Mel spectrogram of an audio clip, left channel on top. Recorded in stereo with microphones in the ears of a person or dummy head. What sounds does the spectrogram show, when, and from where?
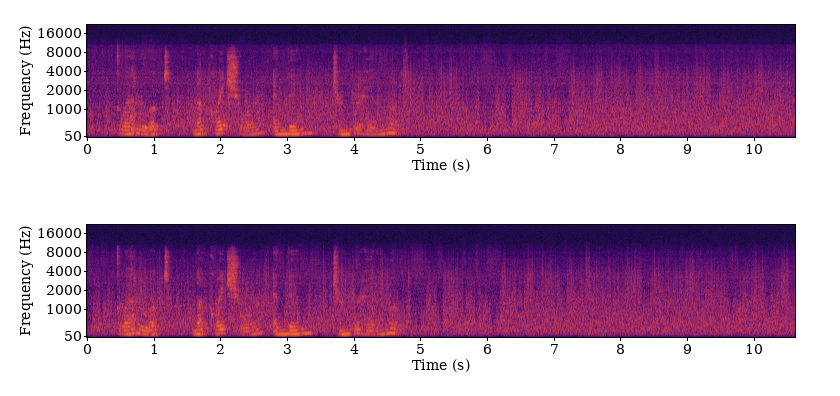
0.4 s a man speaking: 5° left (ahead or behind), 0.8 m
